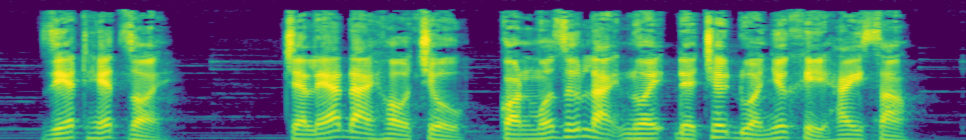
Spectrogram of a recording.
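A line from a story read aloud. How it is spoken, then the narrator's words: Loud laughing. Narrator (Vietnamese): Tây Môn Triều Ngọ cười to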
